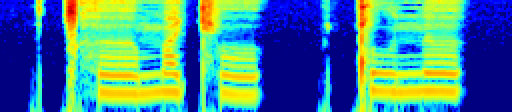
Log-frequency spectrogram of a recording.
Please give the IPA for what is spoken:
ǀʰ əː m a cʰ ʊ | ǃ u n ə

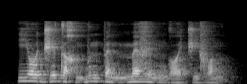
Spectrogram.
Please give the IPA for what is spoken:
j o˦˨ d͡ʒ ɨ˦ d ɘ˨ χ m b u˦ n p ɛ˨ n mː ɛ˦ v e˨ n ŋ ɡ ɔ˨ ə̯ t͡ʃ i˨ v ɔ˨ n

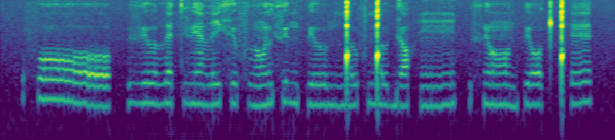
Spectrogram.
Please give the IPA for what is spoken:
f oː | vʲ ɯ ð ɪ t vʲ ɛ̃ ð i xʲ ɯ f ð õ lʲ fʲ ɯ ŋ pʲ ɯː ŋ ŋ͡ǃ ɯ f ŋ͡ǃ ɯ ɡʲ ɒ h ĩ | fʲ õː d pʲ oː t ǃʰ ɪ

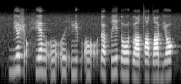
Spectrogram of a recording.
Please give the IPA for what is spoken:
bʲ œ ʒ ɔ̰ fʲ ɛ ɦ o̰ ɦ o̰ ɦ ḭ mʲ u ɠ ɔ̰ ɦ ɔ̰ ɗ œ p i ɗ o ɗ o tˤ o dˤ œ bʲ ɔ

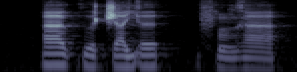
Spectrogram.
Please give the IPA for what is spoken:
aː˦ kʷ a˨ t͡ʃ a˦ j ə˦ | f ɔ̃˨ ɣ a˨

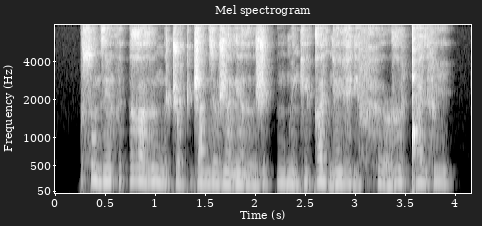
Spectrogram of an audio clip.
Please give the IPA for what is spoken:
s u˦˨ n z ĩ˦˨ θ | ɣ ɐ˦˨ ɣ ʉ˦˨ ŋ ɨ˧˩˧ t͡ʃ oː˧˩˧ t͡ʃ d͡ʒ a˦˨ n z ʉ˧˩˧ ʒ ɐ̃˧˩˧ lʲ ɐ̃˦˨ ɣ ɨ˧˩˧ ʒ | m b ĩ˧˩˧ kʲ ʉ˧˩˧ ɡ ɐː˦˨ lʲ ɡ ẽ˦˨ ɣ e̤˦˨ ɾʲ e̤˧˩˧ f h ʉ˧˩˧ ɹ ɣ ʉ˧˩˧ ɡ͡ǃ a˦˨ lʲ f i˦˨

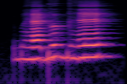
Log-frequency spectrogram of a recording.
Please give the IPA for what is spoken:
bʱ æ ɡ ɵ ɡʱ ɛ

